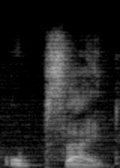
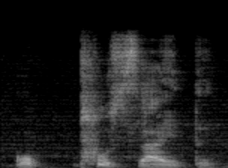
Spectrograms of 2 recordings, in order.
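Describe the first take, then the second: First: The first part is one closed syllable, 'op'. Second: The first part has two syllables, 'o-peu'. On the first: The speaker calls it right. "옵이라고 발음하는 게 낫습니다" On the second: The speaker calls it wrong. "이러면 좀 어색하니까"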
